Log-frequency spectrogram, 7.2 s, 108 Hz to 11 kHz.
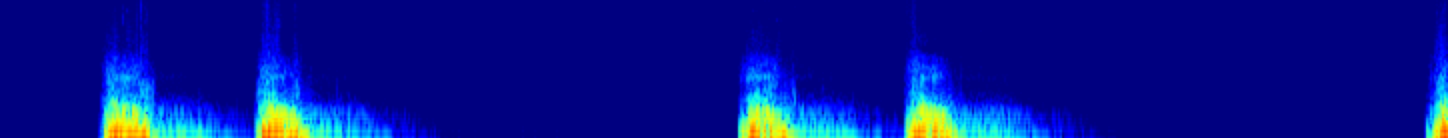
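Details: Simulated creepy heartbeat sound effect: slow, deep paired lub-dub thumps, about 20 a minute, with silence between; not a real recording.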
